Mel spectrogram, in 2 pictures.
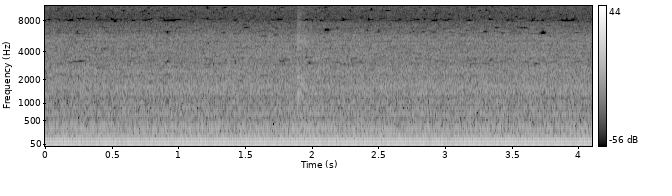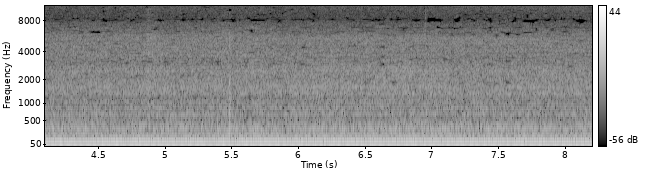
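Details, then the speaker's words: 2019 Renault Symbol 1.2 16v, 60,000 km, cold-start vibration complaint; started cold after about four hours off, idle is a steady, even low hum with no shake, misfire or tapping, running stable and smooth. "نوض هاكي بارده شحال عندها هي طافيه؟ ثلاث سوايع وحده تسعه تجي تسعه اربع سوايع هاي بارده الحمد لله هذه هي النتيجه. Terminate en stable."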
